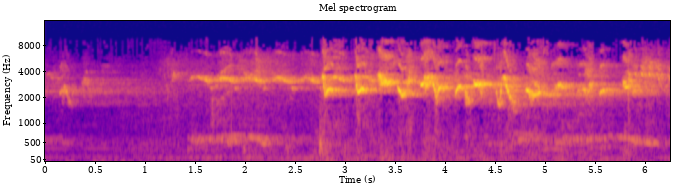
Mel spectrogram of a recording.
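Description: Bird calls from a bird likened to a woodpecker: many high chirps and tweets, quiet at first and then a dense, busy stretch of overlapping calls over a steady low hum.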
